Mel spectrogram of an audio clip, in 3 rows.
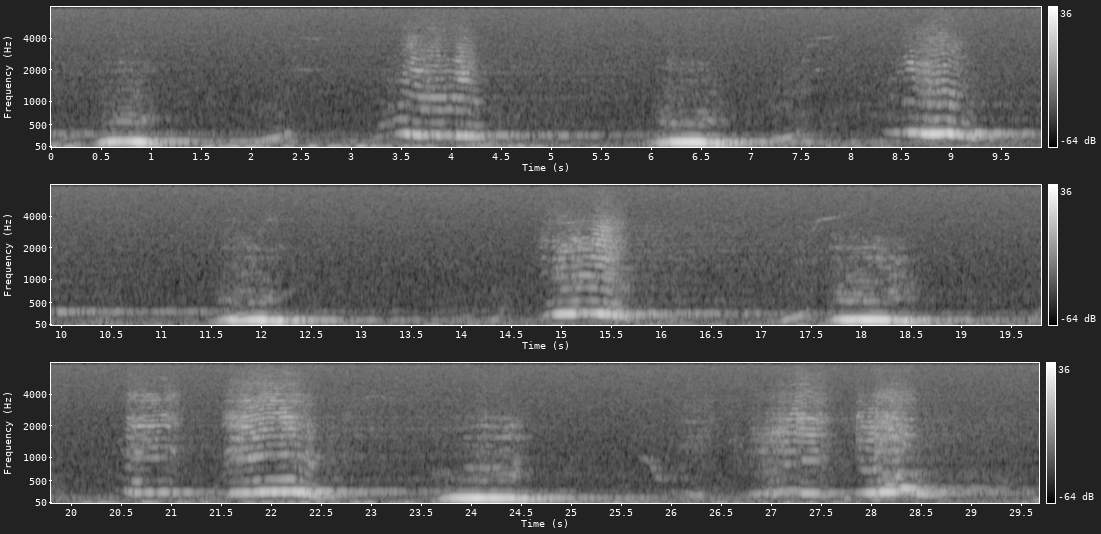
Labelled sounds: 2.5	2.8	humpback whale, 2.0 to 4.1 kHz
3.5	4.4	humpback whale, 0.80 to 3.1 kHz
8.4	9.2	humpback whale, 0.83 to 2.4 kHz
14.8	15.6	humpback whale, 0.80 to 3.6 kHz
17.5	18.2	humpback whale, 0.93 to 4.3 kHz
20.5	21.1	humpback whale, 0.93 to 4.1 kHz
21.5	22.6	humpback whale, 0.80 to 5.1 kHz
23.9	24.3	humpback whale, 0.80 to 2.1 kHz
25.1	25.9	humpback whale, 0.80 to 2.4 kHz
26.7	27.6	humpback whale, 0.86 to 2.4 kHz

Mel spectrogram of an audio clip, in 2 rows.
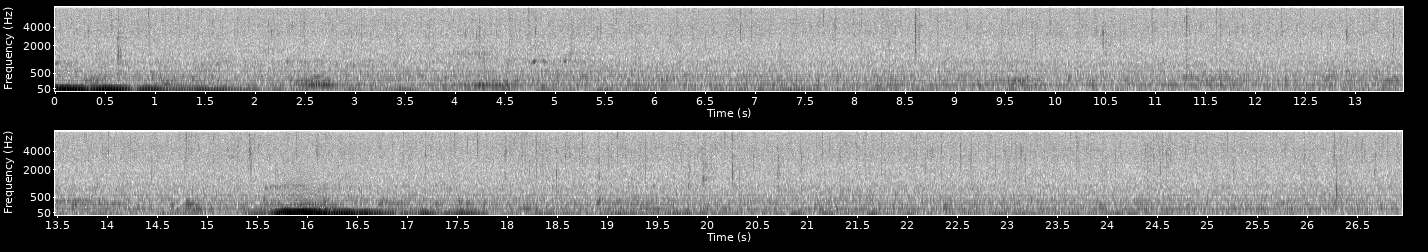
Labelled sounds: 15.6	15.8	humpback whale, 0.78 to 1.0 kHz

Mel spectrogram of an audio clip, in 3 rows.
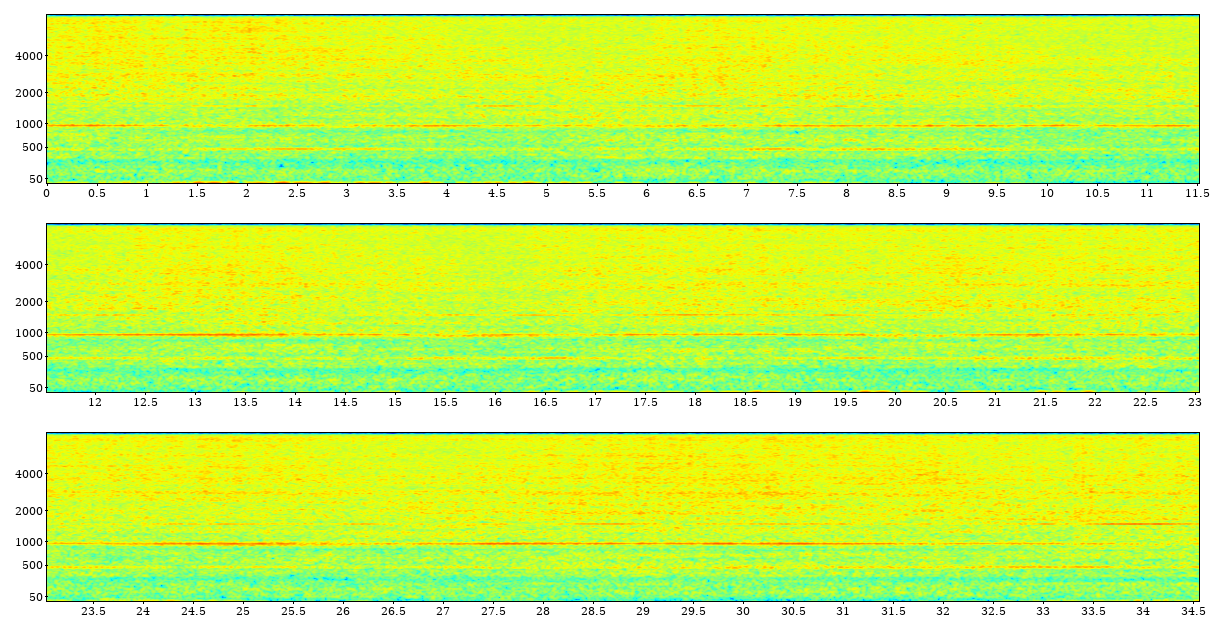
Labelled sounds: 4.4	4.7	vessel noise, 1.4 to 1.6 kHz

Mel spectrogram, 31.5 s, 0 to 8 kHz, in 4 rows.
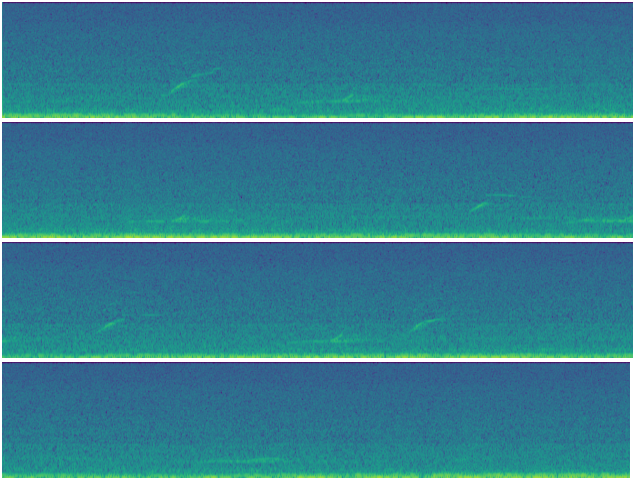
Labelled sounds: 2.2	2.8	humpback whale, 0.80 to 1.4 kHz
13.9	14.3	humpback whale, 0.99 to 1.2 kHz
17.1	17.4	humpback whale, 0.80 to 1.1 kHz
21.0	21.4	humpback whale, 0.80 to 1.1 kHz

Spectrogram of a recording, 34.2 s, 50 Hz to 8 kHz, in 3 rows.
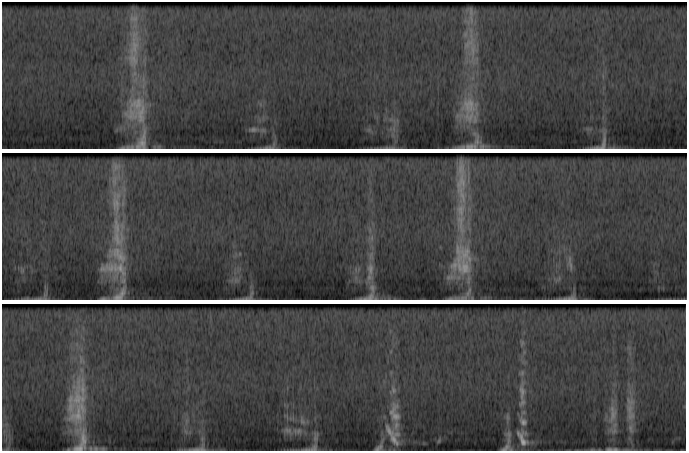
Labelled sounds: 1.9	2.4	humpback whale, 1.6 to 5.0 kHz
4.0	4.5	humpback whale, 0.90 to 1.2 kHz
6.3	6.6	humpback whale, 1.5 to 1.8 kHz
7.7	8.0	humpback whale, 2.2 to 2.7 kHz
9.6	9.9	humpback whale, 0.86 to 1.2 kHz
13.0	13.5	humpback whale, 1.5 to 2.6 kHz
15.1	15.4	humpback whale, 1.0 to 1.3 kHz
17.1	17.5	humpback whale, 0.96 to 1.2 kHz
18.9	19.4	humpback whale, 1.6 to 2.8 kHz
23.8	24.2	humpback whale, 1.7 to 2.0 kHz
27.5	28.0	humpback whale, 0.86 to 1.2 kHz

